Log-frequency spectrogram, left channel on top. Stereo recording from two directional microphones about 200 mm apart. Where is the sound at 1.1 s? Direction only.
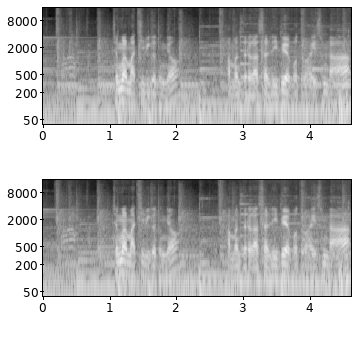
5° left (ahead or behind).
